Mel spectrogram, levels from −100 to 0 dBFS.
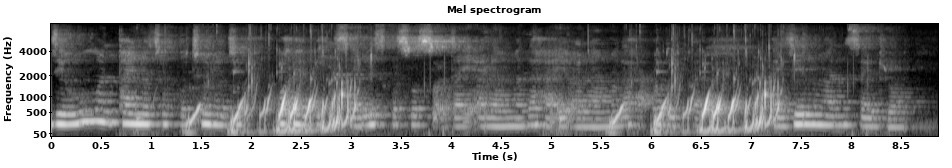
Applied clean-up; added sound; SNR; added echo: none; Liquid; -3 dB; reverberation time 0.8 s.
